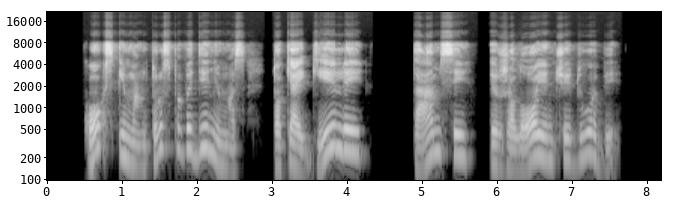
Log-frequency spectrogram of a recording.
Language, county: Lithuanian, Kaunas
